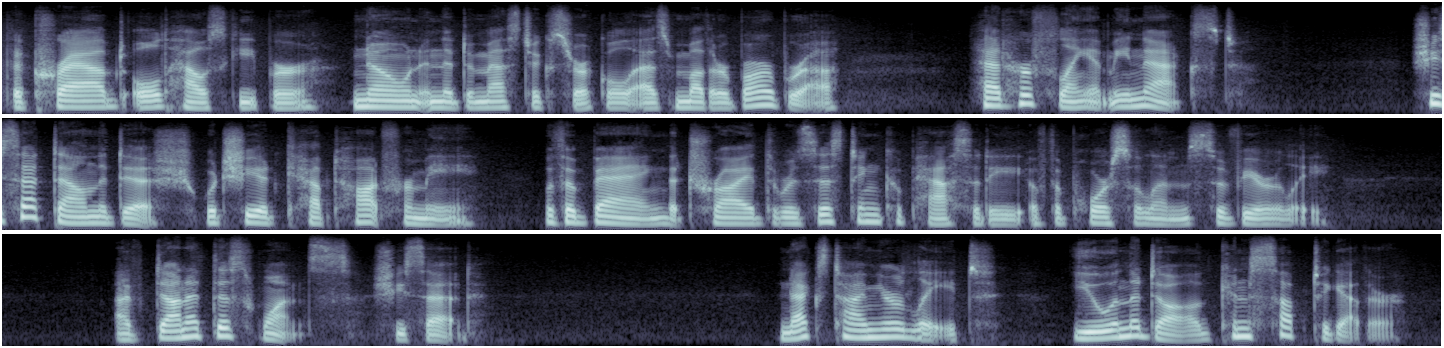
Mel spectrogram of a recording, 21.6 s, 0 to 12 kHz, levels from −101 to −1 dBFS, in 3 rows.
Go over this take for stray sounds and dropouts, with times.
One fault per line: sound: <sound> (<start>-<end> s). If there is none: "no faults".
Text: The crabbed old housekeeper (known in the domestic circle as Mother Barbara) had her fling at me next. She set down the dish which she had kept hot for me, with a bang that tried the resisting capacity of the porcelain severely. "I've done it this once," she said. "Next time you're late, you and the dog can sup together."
no faults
